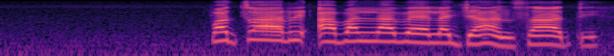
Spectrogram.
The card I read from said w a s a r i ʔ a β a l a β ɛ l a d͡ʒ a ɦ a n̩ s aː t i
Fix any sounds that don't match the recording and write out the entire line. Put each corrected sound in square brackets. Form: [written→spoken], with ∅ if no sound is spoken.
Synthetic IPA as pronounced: [w→β] a [s→t͡s] a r i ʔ a β a l a β ɛ l a d͡ʒ a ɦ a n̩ s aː t i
